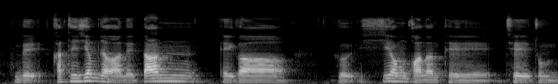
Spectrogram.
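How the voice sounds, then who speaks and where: A man with an ordinary speaking voice talks at a fairly low pitch with ordinary pitch variation. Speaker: university student guest. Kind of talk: casual panel discussion with students.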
